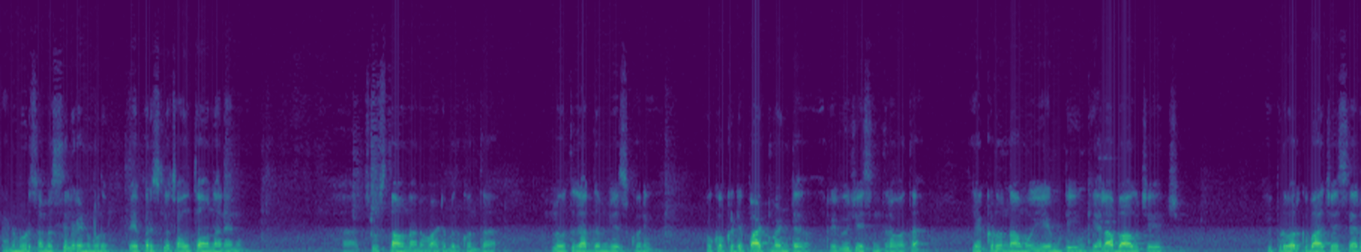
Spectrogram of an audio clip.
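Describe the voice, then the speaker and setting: This man's voice is dark and mellow, pitched fairly high, with flat, monotone intonation. Light background noise sits behind him. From Vijayawada, Andhra Pradesh, India; Andhra Pradesh, India. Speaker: district collector. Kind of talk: press interview. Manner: halting. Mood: calm, measured. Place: office. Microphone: handheld.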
